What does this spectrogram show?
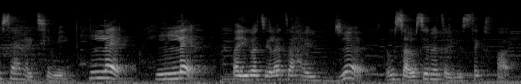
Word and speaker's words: Clé: 在前面 Lé Lé，之后再加个 K，由喉咙发出来的 K 声在前面 Clé Clé。第二个字就是 the，咁首先就要识发 e 呢个音啦，e，之后就加个 d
